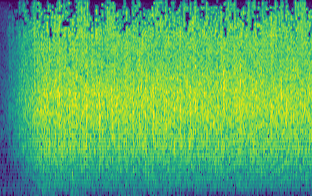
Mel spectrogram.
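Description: Applause, many hands clapping, swelling in over the first second and then holding steady.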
